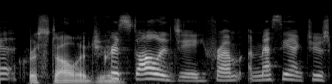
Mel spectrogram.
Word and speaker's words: Christology: or christ theology how do you say it Christology Christology from a messianic jews perspective I cannot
